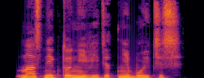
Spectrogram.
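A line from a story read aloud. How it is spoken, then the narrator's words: Man's smirking snort. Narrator (Russian): хмыкнул мужчина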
